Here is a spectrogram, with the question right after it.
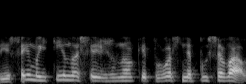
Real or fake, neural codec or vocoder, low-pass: fake; codec, 24 kHz, 3 kbps, HILCodec; 3.6 kHz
